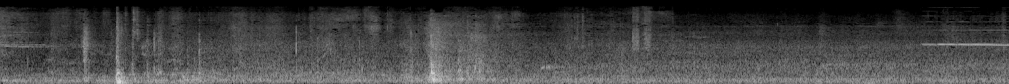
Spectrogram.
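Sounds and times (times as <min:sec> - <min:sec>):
metro train rumbling: 0:00.0 - 0:10.0.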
